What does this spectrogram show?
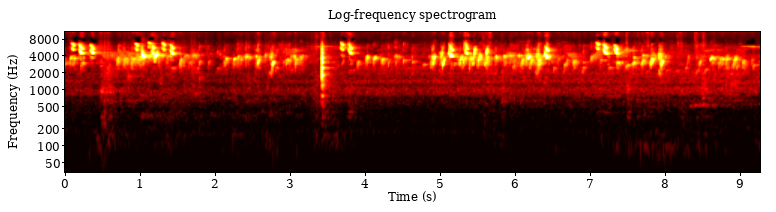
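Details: European goldfinch singing twittering phrases meant to make silent goldfinches sing: clusters of sharp chirps and buzzy trills in waves, with one sharp click midway.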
